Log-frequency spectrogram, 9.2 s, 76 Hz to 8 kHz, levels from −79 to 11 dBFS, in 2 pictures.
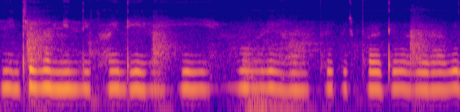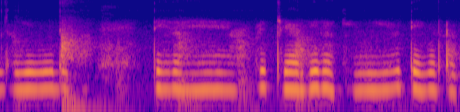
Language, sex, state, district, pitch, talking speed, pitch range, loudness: Hindi, female, Bihar, Darbhanga, 205 Hz, 195 wpm, 195-210 Hz, -22 LUFS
